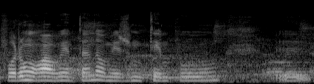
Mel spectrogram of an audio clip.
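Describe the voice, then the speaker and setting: Through noticeable background noise and audible room echo, a woman speaks at a fairly slow pace. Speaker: radio collector, museum co-founder. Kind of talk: TV interview.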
